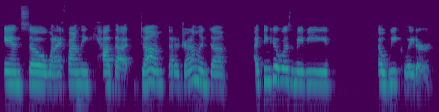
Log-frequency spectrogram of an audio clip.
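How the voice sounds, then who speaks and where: Bright-voiced woman telling her story candidly. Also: mid-range voice, fairly even intonation, normal speed. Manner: candid, conversational, many "like" fillers. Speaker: interview guest, former sheriff's deputy. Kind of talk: casual personal storytelling.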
